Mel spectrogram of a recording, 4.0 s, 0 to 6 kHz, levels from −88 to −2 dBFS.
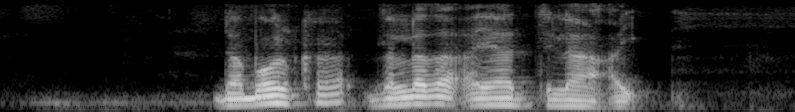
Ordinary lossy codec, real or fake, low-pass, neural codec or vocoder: none; real; 5.4 kHz; none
